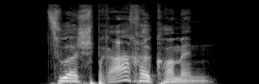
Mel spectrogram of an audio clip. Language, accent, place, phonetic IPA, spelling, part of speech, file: German, Germany, Berlin, [t͡suːɐ̯ ˈʃpʁaːχə ˈkɔmən], zur Sprache kommen, verb, De-zur Sprache kommen.ogg
- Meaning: to come up for discussion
